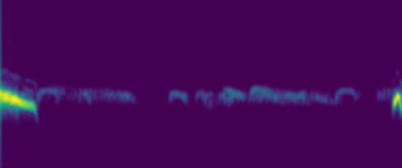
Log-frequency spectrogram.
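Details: Spotted dove cooing in the 'thúc gù' and 'gáy gọi' styles to make wild doves coo back. A loud, hoarse, falling coo at the start, then long soft wavering murmurs, ending with the start of another loud note.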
